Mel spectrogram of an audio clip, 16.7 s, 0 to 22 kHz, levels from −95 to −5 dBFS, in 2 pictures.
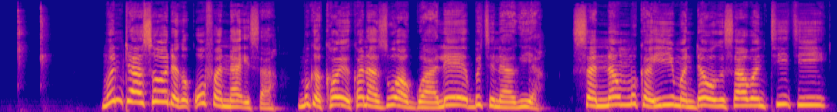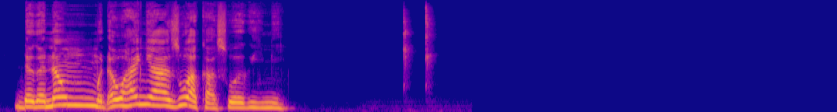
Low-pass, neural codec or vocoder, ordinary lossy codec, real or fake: none; vocoder, 48 kHz, 128 mel bands, Vocos; none; fake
